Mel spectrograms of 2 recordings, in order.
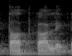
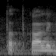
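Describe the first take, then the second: First: तात्कालिक with a long aa at the start; correct pronunciation. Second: तत्कालिक with a short first vowel; wrong pronunciation. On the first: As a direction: stretch तात् in तात्कालिक. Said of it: "तत्कालिक नहीं है". (तात्कालिक में लंबा 'ता') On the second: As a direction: clip तत् in तत्कालिक. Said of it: "नहीं है". (तत्कालिक में छोटा 'त') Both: Shown as a demonstration.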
